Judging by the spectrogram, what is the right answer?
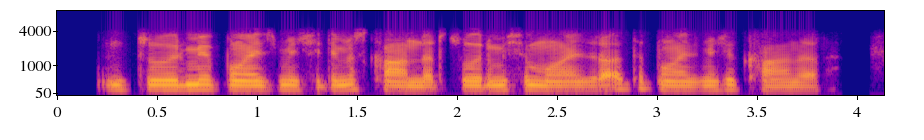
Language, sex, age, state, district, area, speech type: Kashmiri, male, 30-45, Jammu and Kashmir, Kulgam, rural, conversation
